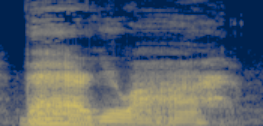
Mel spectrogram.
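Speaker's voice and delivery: very deep, low, tinny, hollow echoing voice. Narrating the game, voicing someone inside a helmet: tinny hollow voice. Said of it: "tinny hollow voice from inside the helmet say".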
